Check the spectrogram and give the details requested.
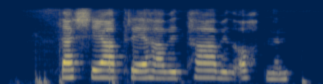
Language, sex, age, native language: Icelandic, female, 7, Icelandic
